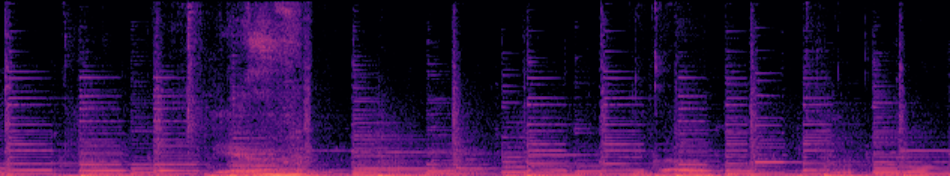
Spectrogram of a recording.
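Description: Background music: a plucked acoustic guitar playing a tune of steady, clearly separated notes.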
